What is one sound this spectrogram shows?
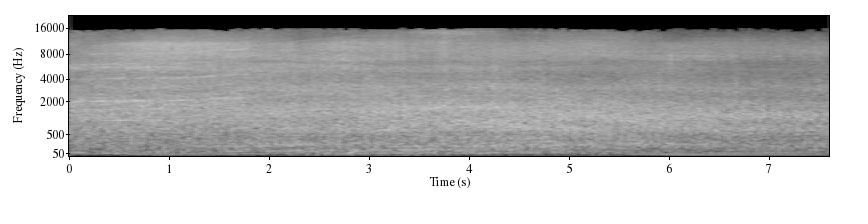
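Car engines hum and tyres roll on the road nearby.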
